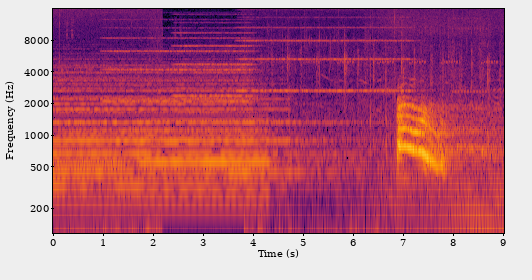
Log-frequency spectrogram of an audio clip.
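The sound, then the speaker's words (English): A short, wavering coyote howl at midnight rises and falls near the end, fairly loud, over a low, steady droning hum that fills the quiet nighttime background. “Coyote's call. Midnight.”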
